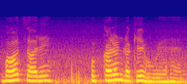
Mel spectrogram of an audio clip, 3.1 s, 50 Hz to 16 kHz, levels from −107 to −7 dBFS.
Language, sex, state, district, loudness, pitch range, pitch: Hindi, male, Madhya Pradesh, Katni, -14 LUFS, 175-210 Hz, 205 Hz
